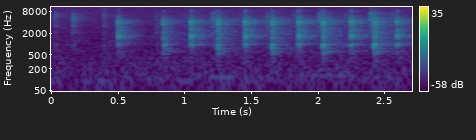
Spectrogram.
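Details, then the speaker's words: Traxxas Stampede 4x4 kit build, front end motor installed, pinion-to-spur mesh just set: crisp even clicking about five per second; normal gear mesh sound. "there all right so that loud clicking comes from there that sounds like it should"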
